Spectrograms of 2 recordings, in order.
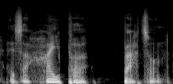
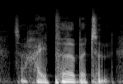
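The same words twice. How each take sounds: First: "hyper baton" said as two words, like a relay baton; split pronunciation. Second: "hyperbaton" run together, stress on PER, hy-PER-ba-ton; correct pronunciation. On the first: Teacher breaking down the term for students, word split apart. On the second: Teacher giving the proper term to students, smooth single word. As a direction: say "hyperbaton" as one word, stress on the second syllable. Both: Shown as a demonstration.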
